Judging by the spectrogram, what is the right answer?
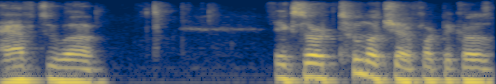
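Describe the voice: Using a slightly mellow tone, a man speaks at a moderate pace with a fairly high pitch and fairly even intonation.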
